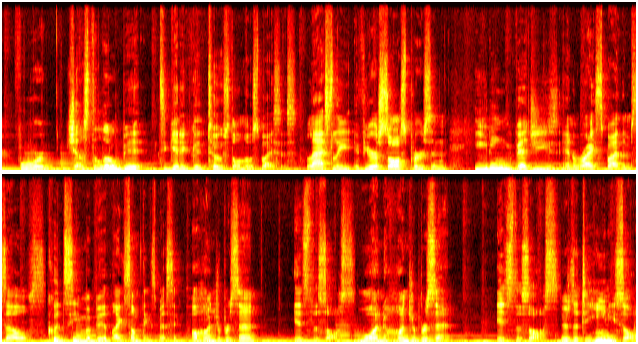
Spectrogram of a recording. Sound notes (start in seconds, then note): none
